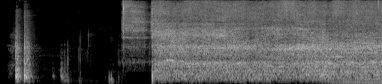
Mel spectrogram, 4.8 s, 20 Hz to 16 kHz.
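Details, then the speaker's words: Two-stroke exhaust pipe being pressurized with compressed air (under 80 psi) and heated with a torch to push out dents: after clanks, a loud steady hiss from a leak strong enough to nearly blow out the torch; compressor left running to hold pressure. "coming out enough to blow my torch out. This dent's almost gone. I'm just leaving the compressor on and the valve open now because it's leaking."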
